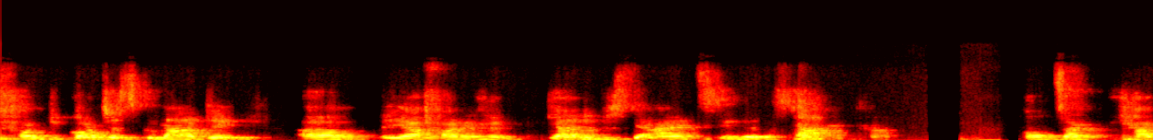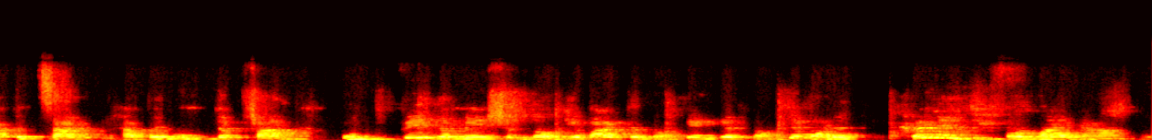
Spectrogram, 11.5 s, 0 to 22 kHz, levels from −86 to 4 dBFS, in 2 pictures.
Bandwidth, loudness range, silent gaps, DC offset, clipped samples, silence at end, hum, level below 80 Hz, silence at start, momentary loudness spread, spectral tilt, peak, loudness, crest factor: 12.5 kHz; 3 LU; 4.64-4.79 s, 5.03-5.09 s; under 0.1%; under 0.1%; 0 s; none; -48 dBFS; 0 s; 5 LU; -5 dB/octave; -2 dBFS; -16 LUFS; 16 dB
